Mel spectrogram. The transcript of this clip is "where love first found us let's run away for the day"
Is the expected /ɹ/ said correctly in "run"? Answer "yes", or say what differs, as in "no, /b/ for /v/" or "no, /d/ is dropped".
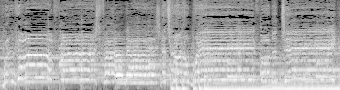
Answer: yes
